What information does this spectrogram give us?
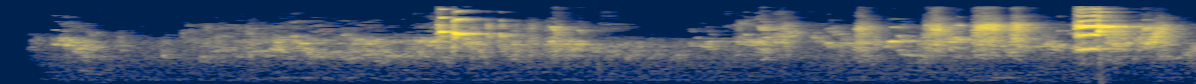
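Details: A lovebird in Kolkata gives harsh, scratchy chattering with sharp shrill squeaks near two and five seconds, kept up almost without a break.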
